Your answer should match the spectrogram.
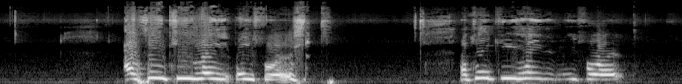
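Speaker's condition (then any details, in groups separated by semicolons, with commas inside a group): Cerebral palsy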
